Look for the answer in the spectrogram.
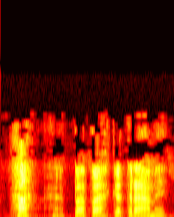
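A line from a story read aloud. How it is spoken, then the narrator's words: Captain exclaiming. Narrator (Italian): esclamò il capitano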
